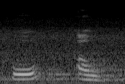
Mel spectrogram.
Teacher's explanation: कंठोष्ठ यानी कंठ और ओठ, यानी कंठ और होठ से बोले जाते हैं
